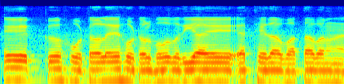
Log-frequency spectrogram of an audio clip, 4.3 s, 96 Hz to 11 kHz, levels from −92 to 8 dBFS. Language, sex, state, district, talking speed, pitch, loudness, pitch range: Punjabi, male, Punjab, Kapurthala, 155 wpm, 110 Hz, -14 LUFS, 105-115 Hz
